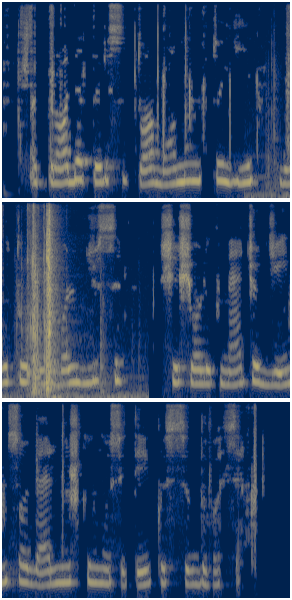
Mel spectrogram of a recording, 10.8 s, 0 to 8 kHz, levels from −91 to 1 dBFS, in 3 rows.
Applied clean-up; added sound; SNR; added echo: none; Microwave oven; -4 dB; none.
